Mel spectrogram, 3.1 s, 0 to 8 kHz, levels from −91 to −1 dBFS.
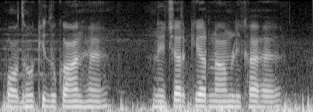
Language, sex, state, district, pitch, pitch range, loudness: Hindi, male, Chhattisgarh, Raipur, 150 Hz, 150-155 Hz, -17 LUFS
